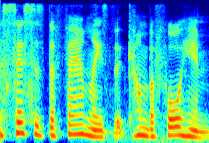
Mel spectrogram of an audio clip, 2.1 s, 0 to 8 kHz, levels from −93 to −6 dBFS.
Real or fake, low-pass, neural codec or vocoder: real; 7.2 kHz; none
